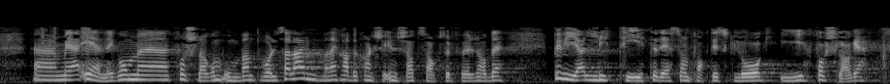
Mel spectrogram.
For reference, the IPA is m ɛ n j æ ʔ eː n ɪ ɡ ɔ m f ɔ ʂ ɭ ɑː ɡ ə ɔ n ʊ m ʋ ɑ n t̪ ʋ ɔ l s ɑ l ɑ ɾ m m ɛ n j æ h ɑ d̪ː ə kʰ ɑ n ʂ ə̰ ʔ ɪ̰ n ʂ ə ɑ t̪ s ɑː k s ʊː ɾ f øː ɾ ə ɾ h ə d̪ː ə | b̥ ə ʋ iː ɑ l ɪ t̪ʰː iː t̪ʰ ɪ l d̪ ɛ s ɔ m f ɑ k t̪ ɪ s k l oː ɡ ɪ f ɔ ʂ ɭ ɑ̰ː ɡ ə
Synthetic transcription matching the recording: m ɛ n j æ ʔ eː n ɪ ɡ ɔ m f ɔ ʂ ɭ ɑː ɡ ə ɔ m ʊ m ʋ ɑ n t̪ ʋ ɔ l s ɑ l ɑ ɾ m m ɛ n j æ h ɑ d̪ː ə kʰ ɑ n ʂ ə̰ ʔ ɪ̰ n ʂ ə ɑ t̪ s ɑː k s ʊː ɾ f øː ɾ ə ɾ h ɑ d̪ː ə | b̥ ə ʋ iː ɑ l ɪ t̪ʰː iː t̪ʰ ɪ l d̪ ɛ s ɔ m f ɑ k t̪ ɪ s k l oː ɡ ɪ f ɔ ʂ ɭ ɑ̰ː ɡ ə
